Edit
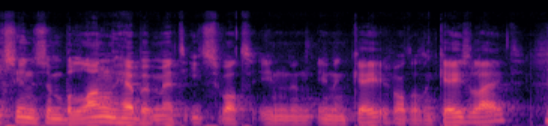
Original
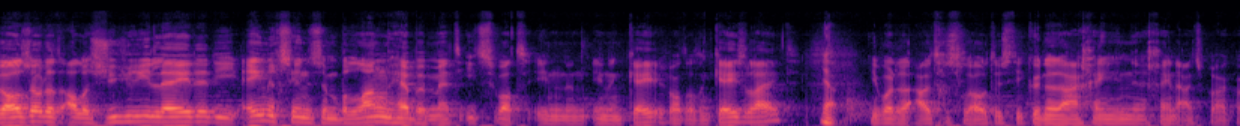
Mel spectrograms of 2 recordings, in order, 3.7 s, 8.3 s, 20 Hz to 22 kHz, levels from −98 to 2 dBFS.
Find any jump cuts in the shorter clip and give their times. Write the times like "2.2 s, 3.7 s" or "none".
none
